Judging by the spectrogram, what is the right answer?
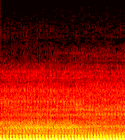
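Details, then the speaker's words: Small fuel-injected single-cylinder motorcycle idles with a steady but slightly lumpy, wavering beat. Idle is hunting, and the owner says the injection needs adjusting; cause not confirmed. "a dziwnie chodzi tak nie tak faluje Dobra zaraz go odpalę jeszcze dziwnie chodzi to prawda muszę wyregulować to jest wtrysk"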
